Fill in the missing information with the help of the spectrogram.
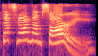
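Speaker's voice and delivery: high, slow scolding; retold scolding. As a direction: scold him sharply. Scolding landscaper.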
